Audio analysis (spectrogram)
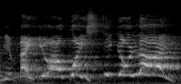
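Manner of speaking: high, loud, furious ranting; ranting shout. Retold or imitated. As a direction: yell it like a music snob. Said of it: "I was literally on the table".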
